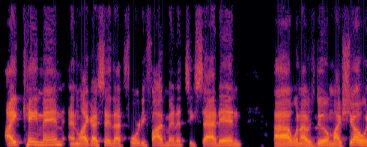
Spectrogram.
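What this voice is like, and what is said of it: Pittsburgh accent. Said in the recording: “listen to my dumb voice. Right. I sound like a lot of people from Pittsburgh”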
